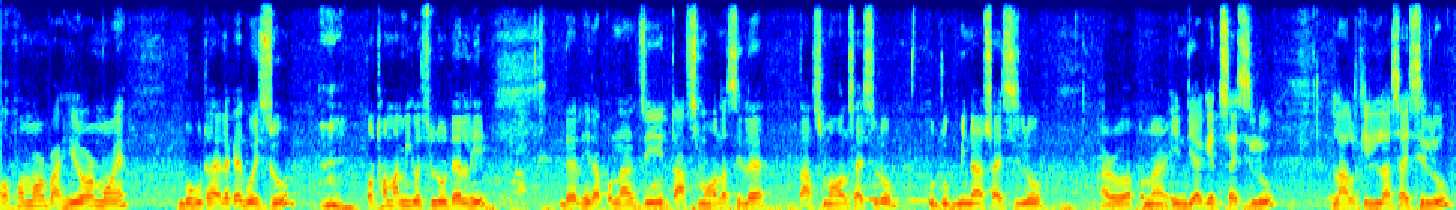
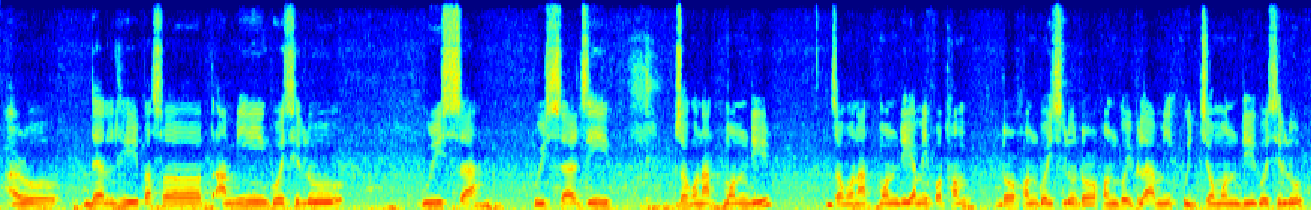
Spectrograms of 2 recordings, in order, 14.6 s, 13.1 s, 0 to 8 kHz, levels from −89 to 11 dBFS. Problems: constant background noise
